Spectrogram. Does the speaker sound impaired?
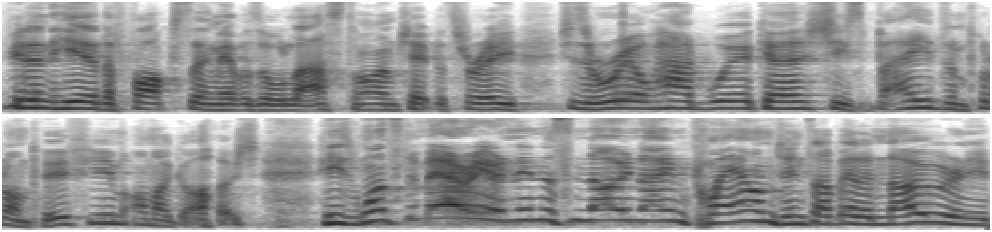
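No.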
